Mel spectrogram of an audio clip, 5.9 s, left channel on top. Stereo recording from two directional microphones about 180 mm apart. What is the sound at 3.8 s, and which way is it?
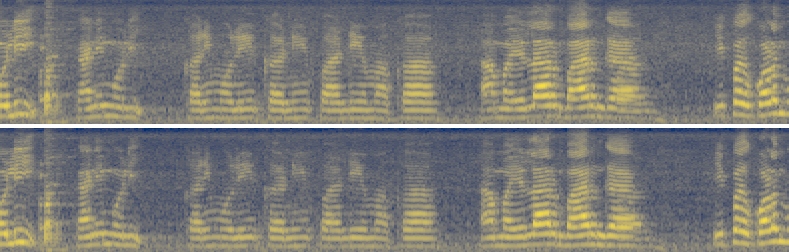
Speech, 70° right (ahead or behind).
